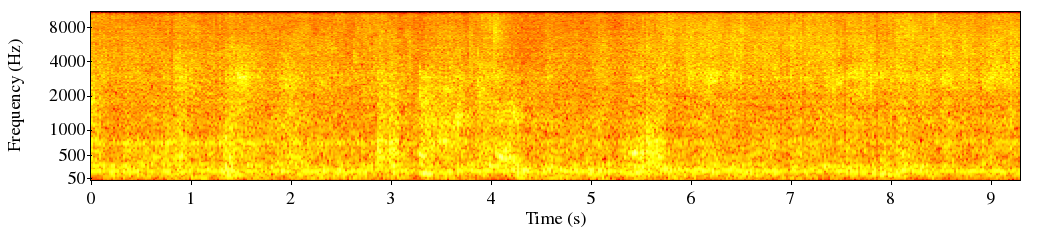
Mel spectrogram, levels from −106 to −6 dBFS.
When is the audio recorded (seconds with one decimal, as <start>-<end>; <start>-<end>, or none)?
2.4-3.2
